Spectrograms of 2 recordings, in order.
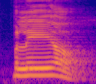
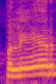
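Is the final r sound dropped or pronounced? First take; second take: dropped; pronounced. First: The final r becomes a soft uh vowel. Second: The final r is clearly pronounced. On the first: The speaker calls it right. "आर क्या हो जाएगा, अ" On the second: The speaker calls it wrong. "प्लेयर नहीं"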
